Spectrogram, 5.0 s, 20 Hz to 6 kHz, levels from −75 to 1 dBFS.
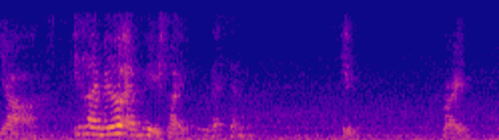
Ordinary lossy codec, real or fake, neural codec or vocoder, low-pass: none; fake; vocoder, 22.05 kHz, 80 mel bands, WaveNeXt; 5.4 kHz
